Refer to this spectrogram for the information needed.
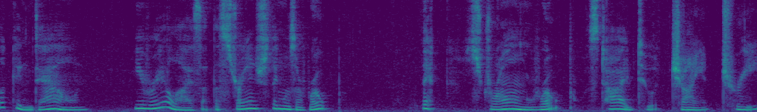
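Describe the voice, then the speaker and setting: With lively intonation, a woman speaks at a fairly high pitch and sounds somewhat breathy. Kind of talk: calm narration of a children's story, bedtime story reading.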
